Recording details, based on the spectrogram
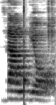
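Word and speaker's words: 残業: Mình sẽ có cách đọc là giang kiểu ですね.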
